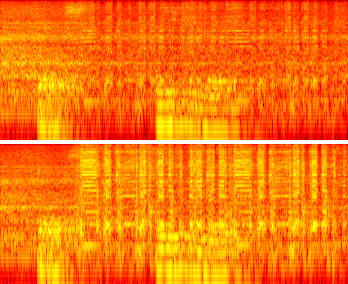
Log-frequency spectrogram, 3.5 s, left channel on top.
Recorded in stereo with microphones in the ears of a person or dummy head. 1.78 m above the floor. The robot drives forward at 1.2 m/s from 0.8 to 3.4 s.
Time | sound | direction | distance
0.3 | a man speaking | 50° left (ahead or behind) | 9.5 m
